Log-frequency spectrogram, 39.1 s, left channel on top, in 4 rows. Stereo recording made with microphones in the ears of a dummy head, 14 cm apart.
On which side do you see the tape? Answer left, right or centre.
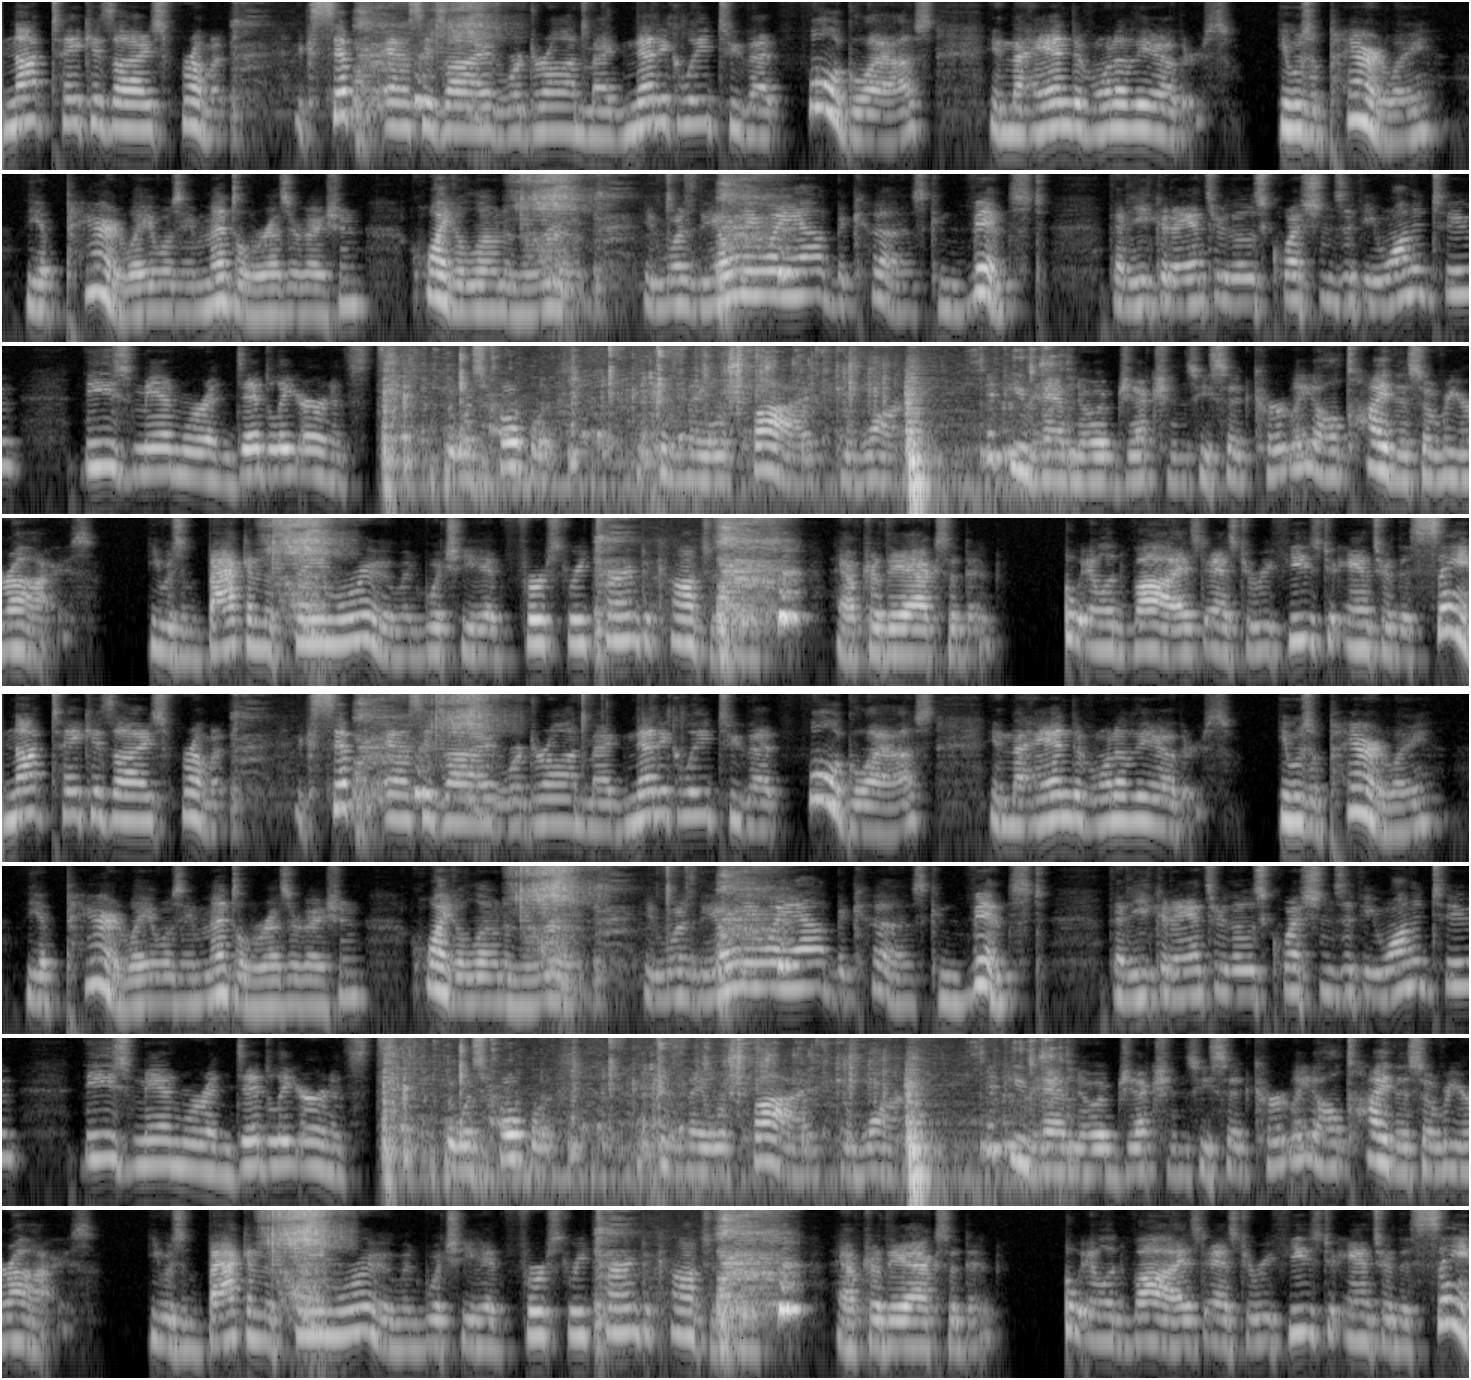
right.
